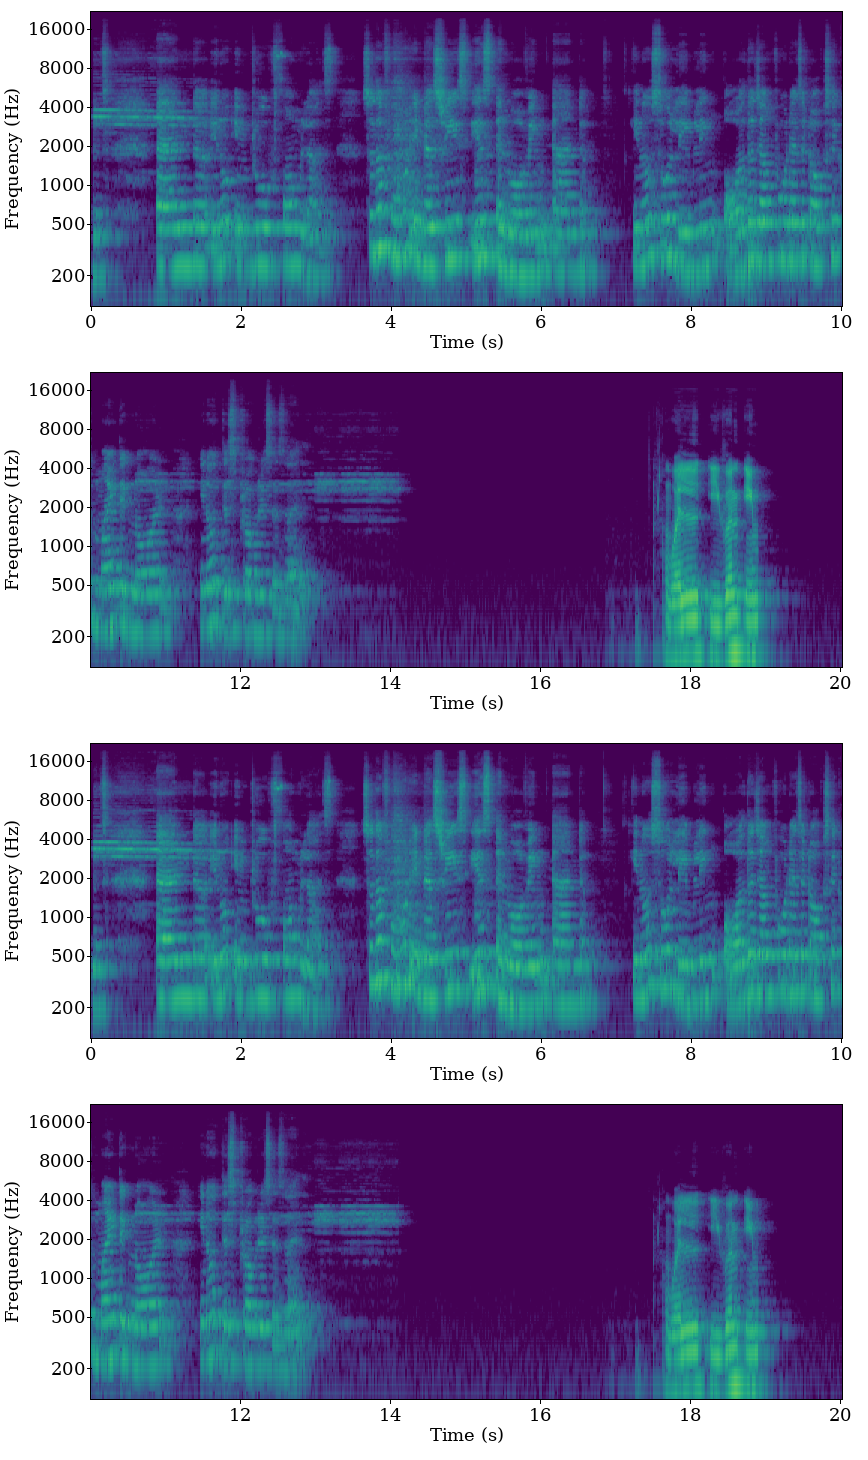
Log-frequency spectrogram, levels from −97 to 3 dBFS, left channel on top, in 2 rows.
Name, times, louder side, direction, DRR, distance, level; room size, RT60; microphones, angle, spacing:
voice 1, 0.0-6.6 7.2-14.1, right 1 dB, 60° right, 2.3 m, -37 dB
voice 2, 17.6-18.9, left 4 dB, 30° left, 0.3 m, -28 dB
11.0 x 5.6 x 4.9 m
head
